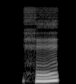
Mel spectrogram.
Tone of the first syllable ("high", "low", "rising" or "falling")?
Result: rising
